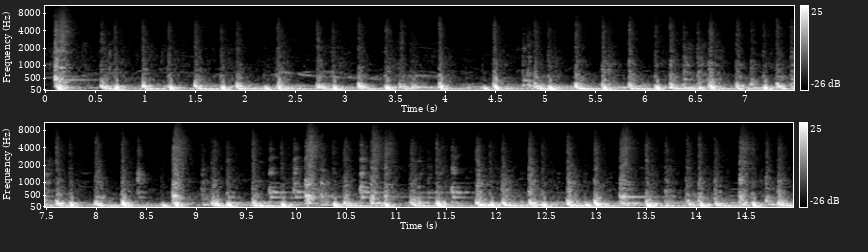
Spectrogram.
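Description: Rock band playing live, the whole band coming in at once at full volume, with drum kit and bass loudest.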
